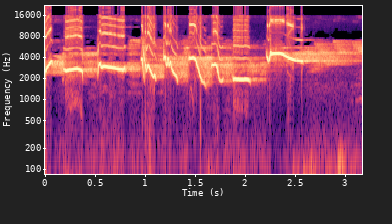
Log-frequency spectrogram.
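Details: Relaxed open song of an Oriental magpie-robin (kacer), used to spark fighting spirit and breeding urge in other kacer: bright whistled phrases with quick swoops, short pauses between, ending in a long falling whistle.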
